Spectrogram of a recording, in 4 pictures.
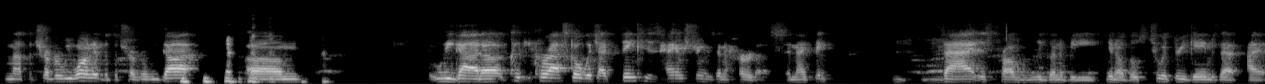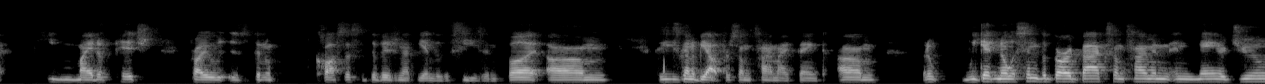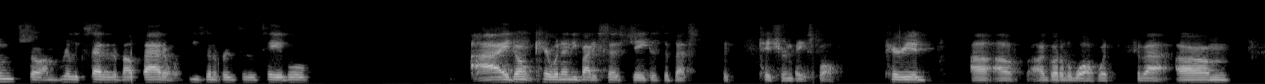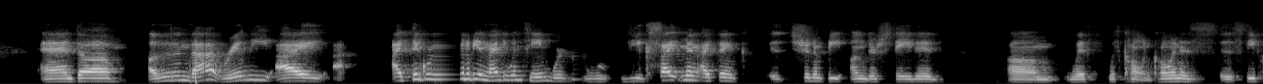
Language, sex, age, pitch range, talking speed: English, male, 20-39, 110-140 Hz, 190 wpm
